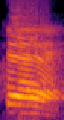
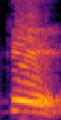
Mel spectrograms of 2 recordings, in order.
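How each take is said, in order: First: The vowel is an open ae sound. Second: The vowel is a closed e sound. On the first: The speaker calls it wrong. "এভাবে বলবো না" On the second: The speaker calls it right. "এটাকে আমরা কি বলবো সংবৃত বলবো"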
